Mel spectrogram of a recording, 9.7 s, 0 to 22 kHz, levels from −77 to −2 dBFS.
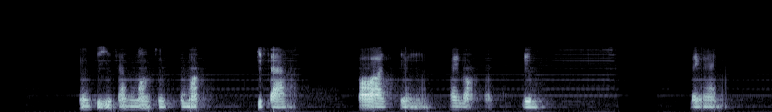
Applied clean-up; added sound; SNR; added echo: neural separator model SepFormer DNS4.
